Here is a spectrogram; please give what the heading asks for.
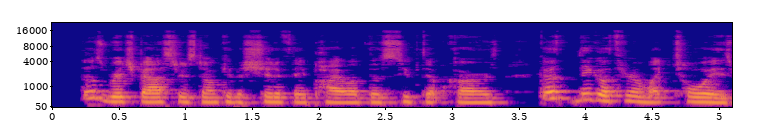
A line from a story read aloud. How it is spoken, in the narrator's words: Ron muttered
